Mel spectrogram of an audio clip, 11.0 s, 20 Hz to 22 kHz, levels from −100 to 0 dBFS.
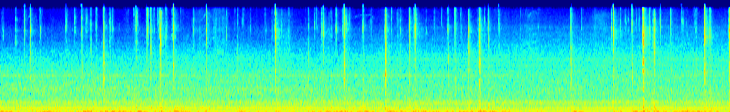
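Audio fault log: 9.65 s, hard clipping: a peak driven about 5 dB past full scale is cut flat, adding high harmonics heard as a brief crackle on that transient.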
